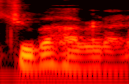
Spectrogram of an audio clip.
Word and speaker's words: Chuba Hubbard: For everyone listening, it's Chuba Hubbard.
